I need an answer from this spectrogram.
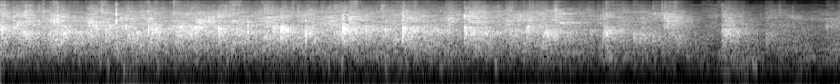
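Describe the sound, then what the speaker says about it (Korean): Audience at a parliamentary policy seminar claps in a steady, dense round of applause, heard from within the room and tapering slightly toward the end. "여러분 큰 박수로 맞이해 주십시오"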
